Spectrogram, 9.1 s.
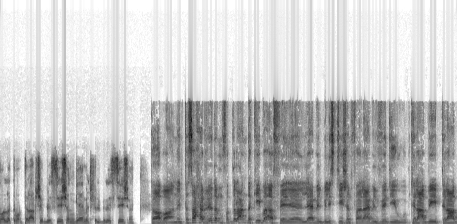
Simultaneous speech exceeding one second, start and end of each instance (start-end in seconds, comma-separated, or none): none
